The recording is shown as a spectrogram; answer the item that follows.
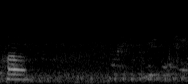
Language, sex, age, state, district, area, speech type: Odia, female, 18-30, Odisha, Malkangiri, urban, conversation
